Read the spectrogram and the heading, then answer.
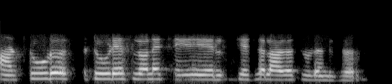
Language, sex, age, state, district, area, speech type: Telugu, female, 18-30, Telangana, Yadadri Bhuvanagiri, urban, conversation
